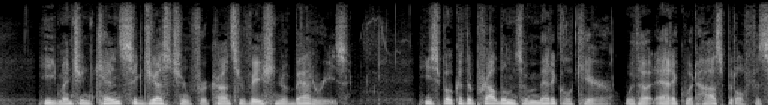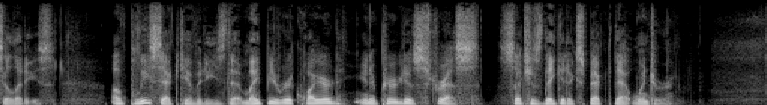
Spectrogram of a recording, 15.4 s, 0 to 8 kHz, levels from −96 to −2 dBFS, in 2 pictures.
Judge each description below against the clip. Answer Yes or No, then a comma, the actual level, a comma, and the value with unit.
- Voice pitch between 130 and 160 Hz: No, low, 115 Hz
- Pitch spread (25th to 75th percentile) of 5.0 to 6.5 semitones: No, average, 4.1 semitones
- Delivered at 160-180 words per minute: No, average, 150 wpm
